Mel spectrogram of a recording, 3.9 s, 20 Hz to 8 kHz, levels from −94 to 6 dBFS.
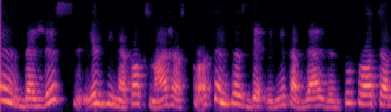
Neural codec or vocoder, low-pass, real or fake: codec, 16 kHz in and 24 kHz out, 1 kbps, XY-Tokenizer; 7.2 kHz; fake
